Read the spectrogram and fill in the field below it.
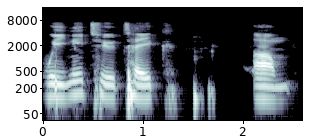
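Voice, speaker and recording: A man hosting an online performance event over a video call, talking in a halting way with many restarts. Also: medium pitch, fairly even intonation, muffled recording, crowd noise. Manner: halting, with frequent restarts and fillers. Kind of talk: live-stream hosting, introducing guests.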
